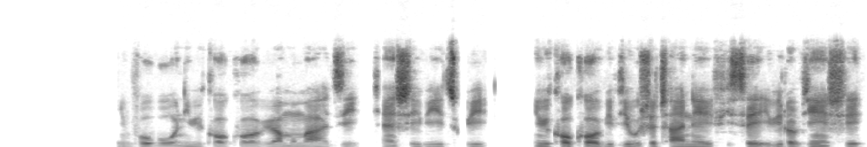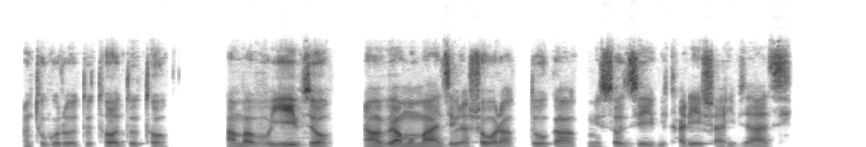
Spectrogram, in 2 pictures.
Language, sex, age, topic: Rundi, male, 18-24, agriculture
